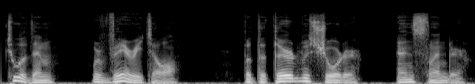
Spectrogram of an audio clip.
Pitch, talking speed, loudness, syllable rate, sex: 105 Hz, 165 wpm, -17 LUFS, 5.1 syllables/s, male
